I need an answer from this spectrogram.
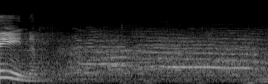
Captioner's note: applause and cheering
